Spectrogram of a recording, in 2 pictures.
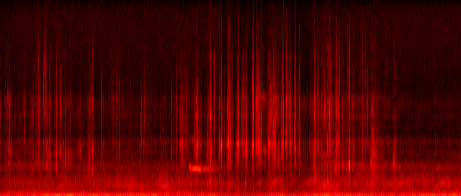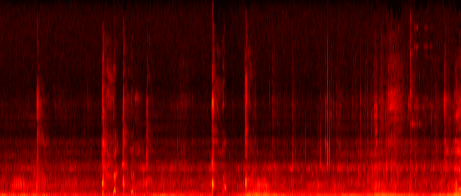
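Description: A steady low mechanical hum, like a motor running, underneath crinkling and rustling of food packaging being handled. Near the end there is a louder crackle as aluminium foil is pressed over the cooking cup.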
